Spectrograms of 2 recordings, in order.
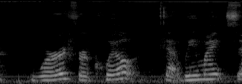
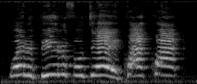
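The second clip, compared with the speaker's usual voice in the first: loud, high-pitched duck holler; shouting duck; 11 semitones higher, 10 dB louder than usual. A narrator's reading. Noisy duck to quail in the park, shouting. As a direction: holler it like an excitable quacking duck. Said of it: "shouts Dottie".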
